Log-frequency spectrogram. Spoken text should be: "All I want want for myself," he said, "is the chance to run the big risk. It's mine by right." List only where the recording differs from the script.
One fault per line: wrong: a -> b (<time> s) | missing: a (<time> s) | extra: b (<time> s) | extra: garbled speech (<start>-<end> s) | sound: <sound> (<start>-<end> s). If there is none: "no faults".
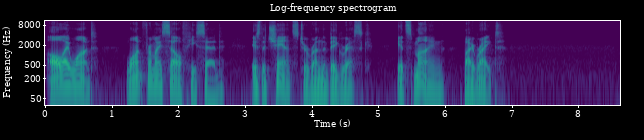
no faults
